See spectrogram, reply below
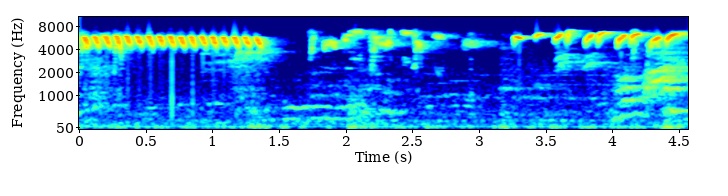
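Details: Agitated sunbird, known locally as kolibri wulung, singing a rapid, high, ringing trill of about a dozen evenly spaced notes, then a short pause and a burst of thin, buzzy, high twittering ending in another fast trill.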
